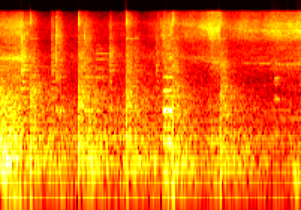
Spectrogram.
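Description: Hand hammer striking stainless steel sheet metal, a series of sharp metallic blows about every half second, each with a short ring.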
